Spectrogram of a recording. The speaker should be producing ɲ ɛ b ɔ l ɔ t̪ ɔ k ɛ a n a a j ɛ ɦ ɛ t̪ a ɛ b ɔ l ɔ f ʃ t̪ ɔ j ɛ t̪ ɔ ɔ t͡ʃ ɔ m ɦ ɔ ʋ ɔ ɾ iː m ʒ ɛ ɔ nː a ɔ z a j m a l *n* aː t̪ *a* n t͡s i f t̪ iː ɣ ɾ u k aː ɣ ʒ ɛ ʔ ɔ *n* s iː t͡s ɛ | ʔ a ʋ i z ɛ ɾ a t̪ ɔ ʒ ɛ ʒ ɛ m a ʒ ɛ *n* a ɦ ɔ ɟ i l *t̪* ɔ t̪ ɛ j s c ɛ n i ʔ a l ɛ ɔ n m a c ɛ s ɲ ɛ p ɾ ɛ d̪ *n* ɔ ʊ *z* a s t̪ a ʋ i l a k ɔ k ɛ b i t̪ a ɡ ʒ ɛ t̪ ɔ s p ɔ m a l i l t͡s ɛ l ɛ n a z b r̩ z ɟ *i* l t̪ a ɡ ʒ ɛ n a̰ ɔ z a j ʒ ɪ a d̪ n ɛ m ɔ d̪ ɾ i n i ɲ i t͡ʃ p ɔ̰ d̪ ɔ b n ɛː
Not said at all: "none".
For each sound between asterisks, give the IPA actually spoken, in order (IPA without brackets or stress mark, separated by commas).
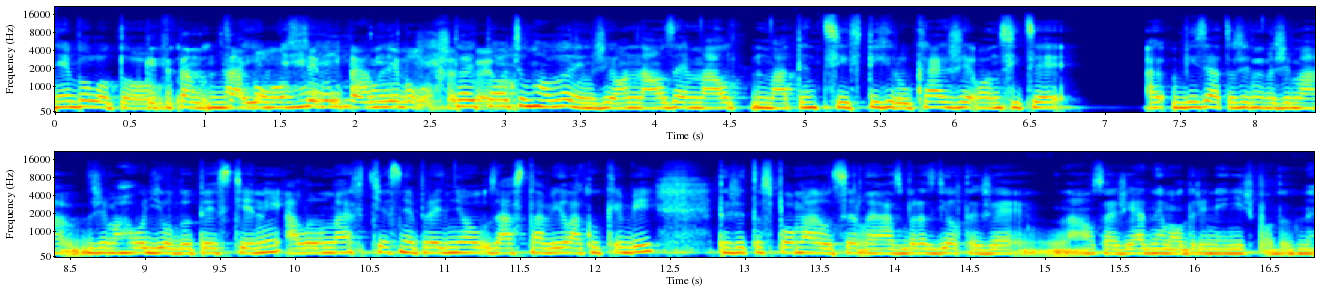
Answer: m, ɛ, n, m, d̪, ɲ, z, i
